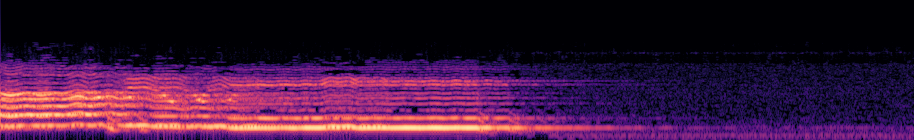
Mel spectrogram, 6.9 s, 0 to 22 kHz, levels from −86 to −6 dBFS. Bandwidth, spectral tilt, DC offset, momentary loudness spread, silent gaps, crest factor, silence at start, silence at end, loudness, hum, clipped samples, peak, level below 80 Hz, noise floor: 4.2 kHz; -3.5 dB/octave; under 0.1%; 10 LU; none; 14 dB; 0 s; 2.5 s; -17 LUFS; none; under 0.1%; -6 dBFS; -66 dBFS; -56 dBFS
